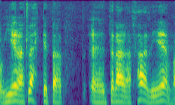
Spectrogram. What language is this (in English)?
Icelandic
